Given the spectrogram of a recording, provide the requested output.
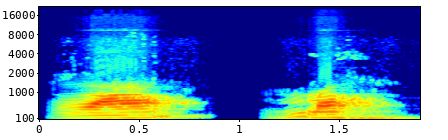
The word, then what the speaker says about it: रामः: और या जैसे आप लगाया है तो इसका उच्चारण हा करते हैं। क्या उच्चारण करते हैं, हा करते हैं। जैसे रामः, रामः।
